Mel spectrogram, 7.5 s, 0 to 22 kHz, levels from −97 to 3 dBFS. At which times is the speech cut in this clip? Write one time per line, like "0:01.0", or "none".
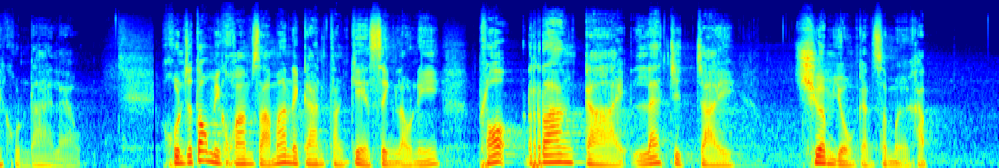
0:01.1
